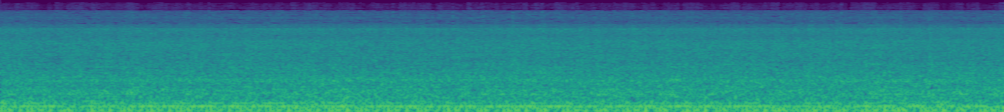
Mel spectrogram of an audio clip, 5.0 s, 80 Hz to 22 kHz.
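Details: 1972 Cutlass V8 after 33 years in storage, idling: a deep, even idle with a steady pulse and no stumbles, hunting or misses. It sounds much smoother now; initial timing is about 13 degrees, judged okay.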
